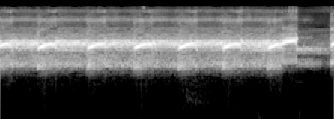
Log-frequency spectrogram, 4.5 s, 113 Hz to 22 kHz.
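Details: Tree frogs in the mating season, males calling at night for females: a dense buzzing chorus with overlapping rasping notes that rise at the end, one recurring about every 0.6 seconds, briefly dropping near the finish.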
